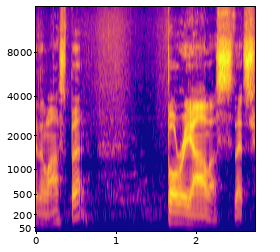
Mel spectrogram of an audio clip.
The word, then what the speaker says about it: Borealis: Borealis.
